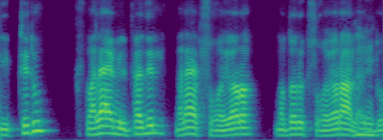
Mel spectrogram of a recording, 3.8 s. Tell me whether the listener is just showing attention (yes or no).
yes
